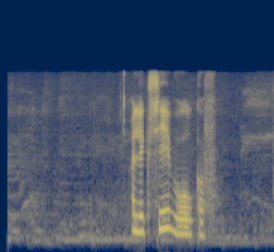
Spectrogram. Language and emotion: Russian, neutral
